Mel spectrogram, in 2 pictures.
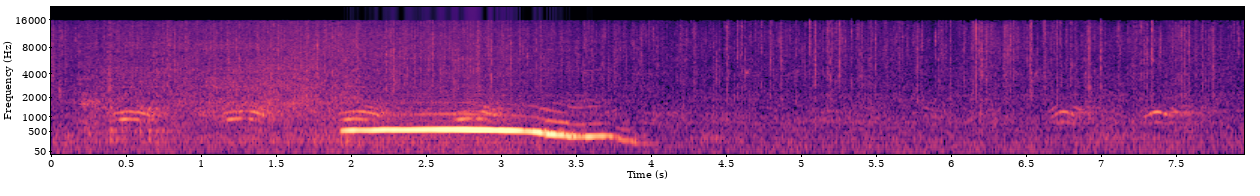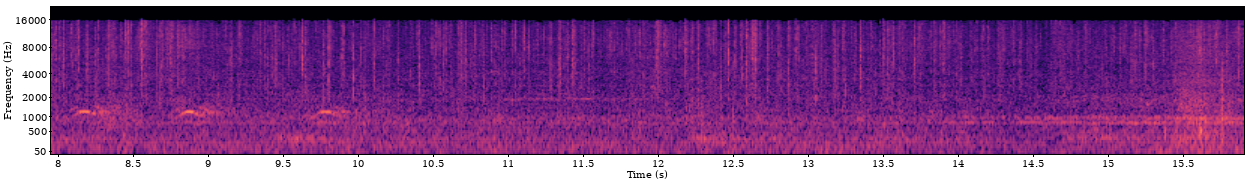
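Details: Kinako, an 11-year-old female gray wolf of the Maruyama Zoo pack, howls alone as heavy snow begins, 22 December 2011, set off by a distant ambulance siren. One loud, steady howl, flat then sliding downward, then faint wavering tones over soft hiss.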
